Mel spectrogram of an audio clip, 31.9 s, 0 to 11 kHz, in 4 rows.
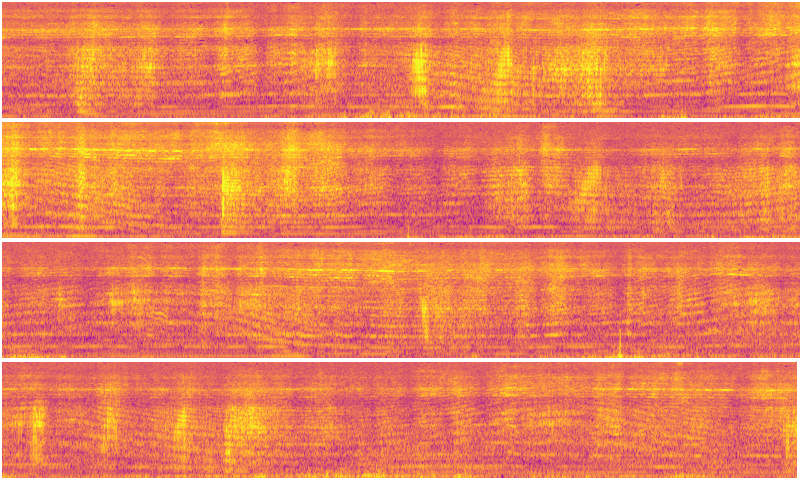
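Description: Electric Align T-Rex 700 Dominator RC helicopter flying piro pogos, its rotor blades and motor whining. The pitch sweeps up and down over and over as the helicopter climbs, drops and pirouettes.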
